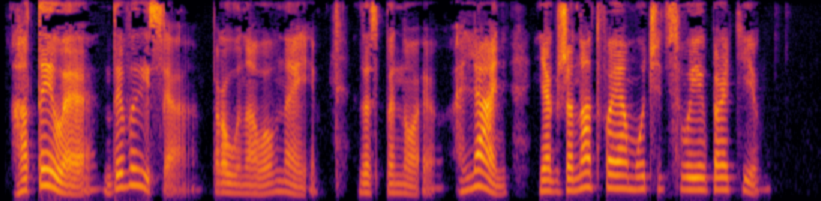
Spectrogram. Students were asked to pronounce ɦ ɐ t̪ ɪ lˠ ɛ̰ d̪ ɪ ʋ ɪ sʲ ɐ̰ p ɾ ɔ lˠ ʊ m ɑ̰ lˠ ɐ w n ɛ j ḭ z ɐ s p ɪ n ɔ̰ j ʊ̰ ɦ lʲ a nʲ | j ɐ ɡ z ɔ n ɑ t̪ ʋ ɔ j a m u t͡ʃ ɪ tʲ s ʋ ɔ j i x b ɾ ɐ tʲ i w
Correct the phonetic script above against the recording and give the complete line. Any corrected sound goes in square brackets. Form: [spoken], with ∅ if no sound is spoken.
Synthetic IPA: ɦ ɐ t̪ ɪ lˠ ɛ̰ d̪ ɪ ʋ ɪ sʲ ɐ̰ p ɾ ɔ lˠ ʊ [n] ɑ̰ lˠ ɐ w n ɛ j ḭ z ɐ s p ɪ n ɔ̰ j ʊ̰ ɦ lʲ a nʲ | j ɐ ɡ [ʒ] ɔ n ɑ t̪ ʋ ɔ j a m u t͡ʃ ɪ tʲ s ʋ ɔ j i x b ɾ ɐ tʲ i w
